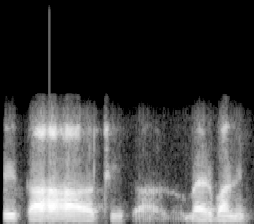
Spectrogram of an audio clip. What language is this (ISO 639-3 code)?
snd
